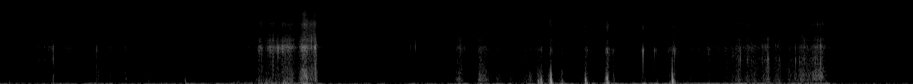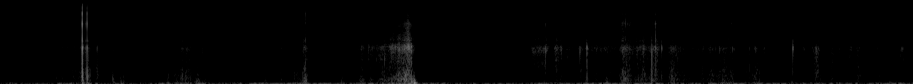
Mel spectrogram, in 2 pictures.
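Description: Rain falls in a steady, soft patter, broken by scattered sharper drips and taps that come and go. It stays fairly quiet throughout, with no voices.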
